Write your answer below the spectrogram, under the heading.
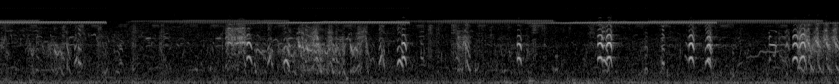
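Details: Black-winged stilts calling in a loose chorus of softer, overlapping yelps, which grow clearer and more frequent toward the end, with a continuous shrill whine in the background.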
